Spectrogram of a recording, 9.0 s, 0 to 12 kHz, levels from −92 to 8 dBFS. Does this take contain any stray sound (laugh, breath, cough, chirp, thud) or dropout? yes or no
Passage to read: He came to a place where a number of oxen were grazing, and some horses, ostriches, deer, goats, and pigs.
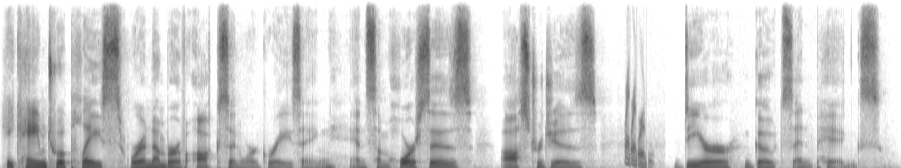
yes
